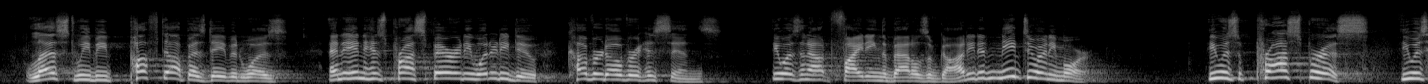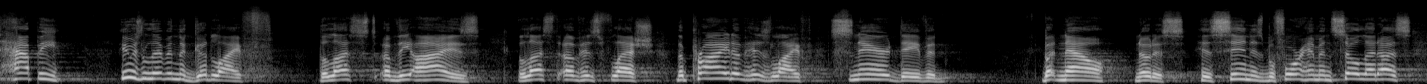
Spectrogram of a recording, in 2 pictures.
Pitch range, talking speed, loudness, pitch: 180-255 Hz, 155 wpm, -20 LUFS, 215 Hz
